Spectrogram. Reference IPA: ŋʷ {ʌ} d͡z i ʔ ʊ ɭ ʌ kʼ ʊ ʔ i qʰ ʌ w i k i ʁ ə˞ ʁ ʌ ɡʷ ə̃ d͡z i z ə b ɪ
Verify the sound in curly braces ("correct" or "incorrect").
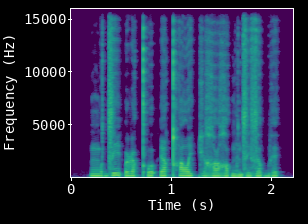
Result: correct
